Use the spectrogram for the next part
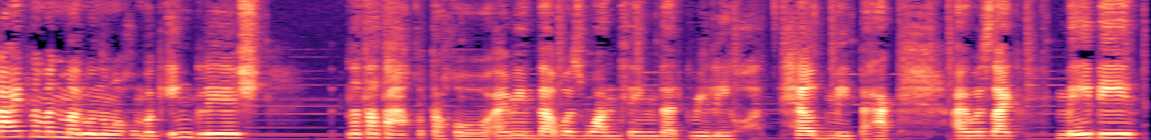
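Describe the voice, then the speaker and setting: Candid Filipina woman, lowish voice. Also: normal speed, soft background music. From Philippines. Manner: candid and earnest, with frequent fillers and restarts. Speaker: vlogger. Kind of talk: personal storytelling vlog, switching between English and Tagalog. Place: indoors, small room with wooden panelling. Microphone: camera at close range, facing it.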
